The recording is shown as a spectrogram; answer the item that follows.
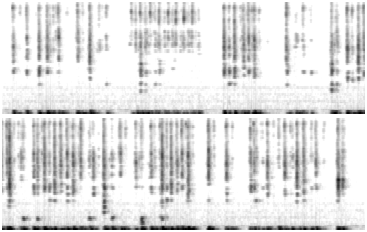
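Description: Computer keyboard typing: rapid keystrokes in short runs with brief pauses between words.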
